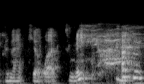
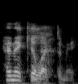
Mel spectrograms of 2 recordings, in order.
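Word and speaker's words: panniculectomy: How do you say peniculectomy? That's exactly how you said it. Oh, is that how you say it? Okay. Peniculectomy, yes.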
